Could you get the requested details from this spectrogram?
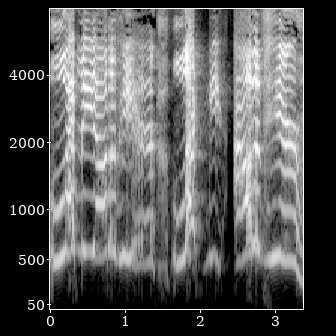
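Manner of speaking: very high, very loud, drawn-out shrieking scream. Narrator reads a locked-in old woman's line, screaming. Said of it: "The old woman screamed".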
